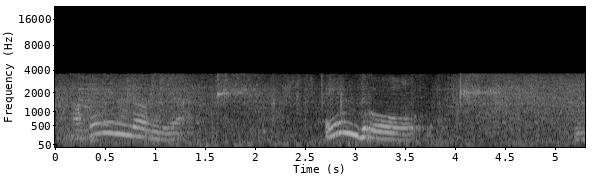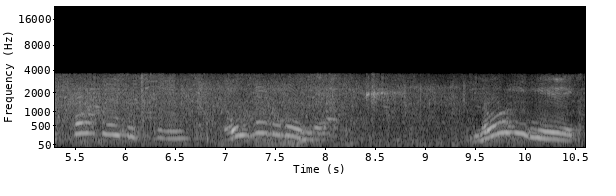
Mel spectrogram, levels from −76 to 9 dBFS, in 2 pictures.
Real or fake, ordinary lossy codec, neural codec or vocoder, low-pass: fake; none; codec, 24 kHz, 0.9 kbps, WavTokenizer, medium music audio release; 3.6 kHz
